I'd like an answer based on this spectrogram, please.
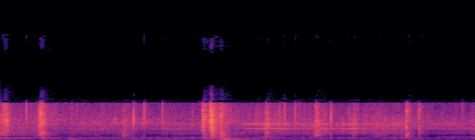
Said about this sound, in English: He was just sitting there, waiting for her to come out, when the squad car came around the corner and stopped. Two patrolmen got out.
